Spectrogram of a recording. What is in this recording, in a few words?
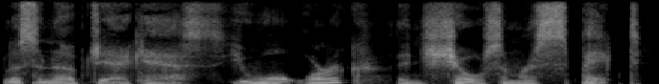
trader male dislike quest offer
